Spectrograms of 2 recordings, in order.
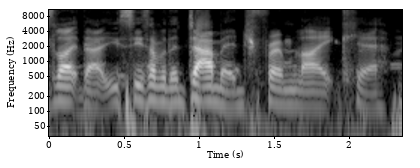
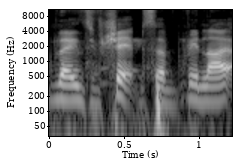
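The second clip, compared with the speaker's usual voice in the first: ordinary talk, nothing marked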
